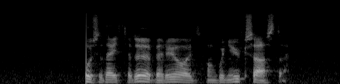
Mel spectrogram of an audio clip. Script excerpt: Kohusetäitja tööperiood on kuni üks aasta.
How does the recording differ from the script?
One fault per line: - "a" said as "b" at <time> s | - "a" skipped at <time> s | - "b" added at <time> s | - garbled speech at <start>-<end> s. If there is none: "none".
none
